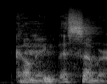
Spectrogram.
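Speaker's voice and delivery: deep, hushed movie-trailer narrator voice. Joking around with friends, in a movie trailer voice. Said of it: "like a movie trailer voice".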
